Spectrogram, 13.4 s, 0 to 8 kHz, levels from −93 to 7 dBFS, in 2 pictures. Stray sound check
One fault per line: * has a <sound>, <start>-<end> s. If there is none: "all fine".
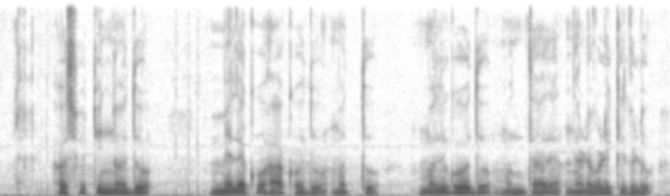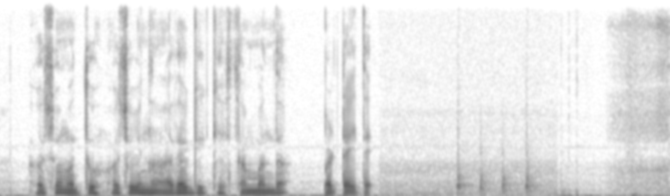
* has a thud, 11.3-12.2 s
